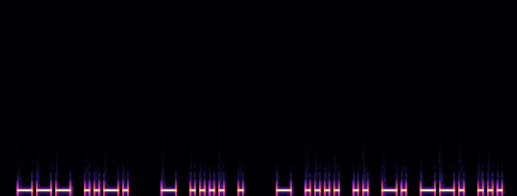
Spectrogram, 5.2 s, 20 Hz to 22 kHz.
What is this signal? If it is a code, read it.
Morse code, heard as a keyed tone, about 25 wpm, 700 Hz. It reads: OF THE THINGS
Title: Sets of 5 Words Encore 25wpm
